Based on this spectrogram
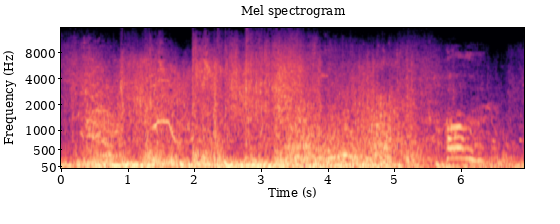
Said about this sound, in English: First one is the ship that gets blown up when they confront Cornwallis, and yeah, that woman goes, "Oh, fireworks, lovely."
